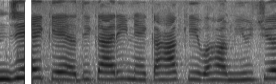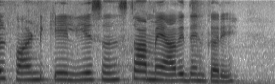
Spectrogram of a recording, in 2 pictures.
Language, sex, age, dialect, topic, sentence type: Hindi, female, 18-24, Marwari Dhudhari, banking, statement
